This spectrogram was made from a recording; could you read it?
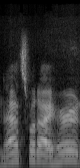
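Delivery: completely plastered voice. Voicing a plastered stranger telling a player of a reward: completely plastered voice. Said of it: "he's completely plastered".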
